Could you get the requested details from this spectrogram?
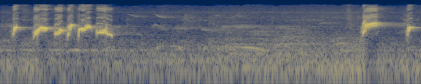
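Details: Red-whiskered bulbul singing to excite a bird: a quick run of six bright, bubbly whistled notes, then a pause with faint thin whistles from other birds. A loud chirp and a shorter call finish it.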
